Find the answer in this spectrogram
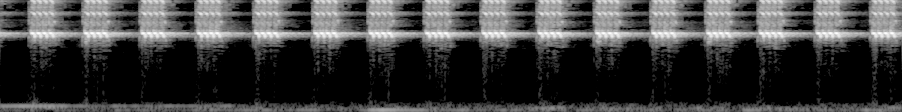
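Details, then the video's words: Cricket, jangkrik kalung or fighting cricket, played as a master recording for training contest songbirds: bright, high-pitched chirps, each a quick pulsed burst, repeated steadily about three to four times a second, with a faint low hum beneath. "Suara Jangkrik Master Burung"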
